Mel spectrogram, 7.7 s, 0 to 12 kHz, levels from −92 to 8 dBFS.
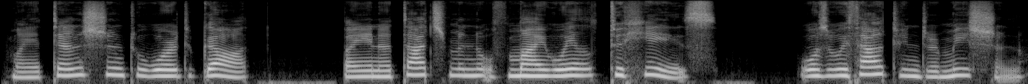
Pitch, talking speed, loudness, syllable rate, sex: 225 Hz, 115 wpm, -19 LUFS, 3.9 syllables/s, female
